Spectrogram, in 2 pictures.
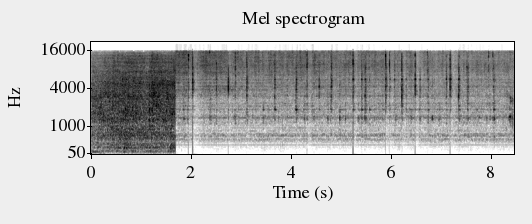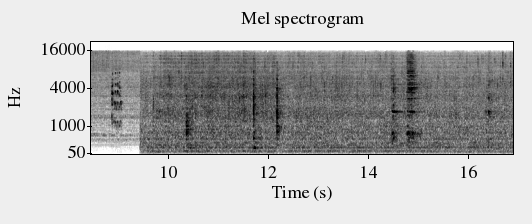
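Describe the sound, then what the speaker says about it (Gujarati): Chopped tomatoes stirred into a potato and tomato curry in a pan, giving a steady sizzle with scraping stir strokes. It runs close and continuous, quieter mid-clip and then louder and denser again, with no talking. "અને આપણા સમારેલા ટામેટા નાખી દઈશું સારી રીતે મિક્સ કરી દઈશું"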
